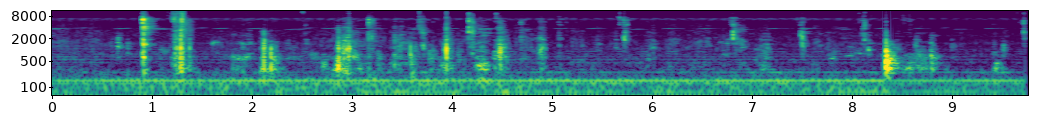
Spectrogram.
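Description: Close-miked eating: crisp crunching bites and chewing of raw onion with rice eaten by hand, in irregular short crunches, and one louder knock a little after eight seconds. A steady low hum runs underneath.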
